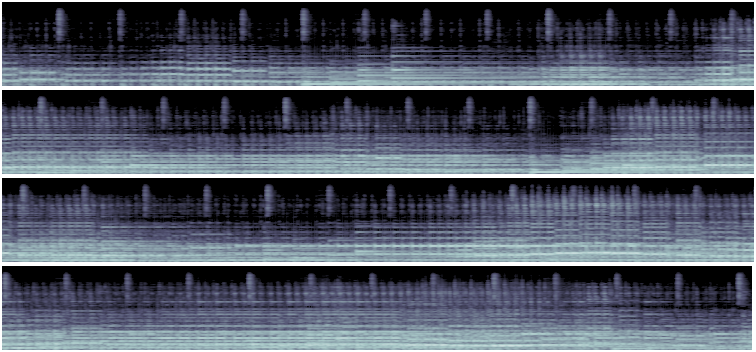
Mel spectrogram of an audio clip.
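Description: Domra improvisation built up with a loop processor: a plucked domra melody rises and falls over held, looped low bass notes that change pitch every few seconds, with a light steady tick about twice a second.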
